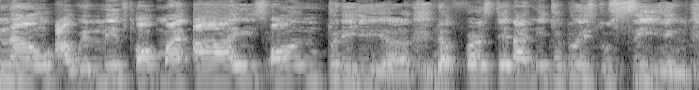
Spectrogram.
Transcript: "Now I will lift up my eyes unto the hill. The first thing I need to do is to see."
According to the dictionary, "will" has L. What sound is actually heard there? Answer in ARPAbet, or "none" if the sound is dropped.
L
